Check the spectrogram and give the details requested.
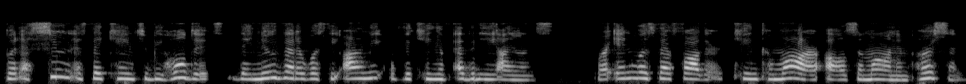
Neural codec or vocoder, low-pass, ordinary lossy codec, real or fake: none; 7.2 kHz; Opus, 24 kbps; real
